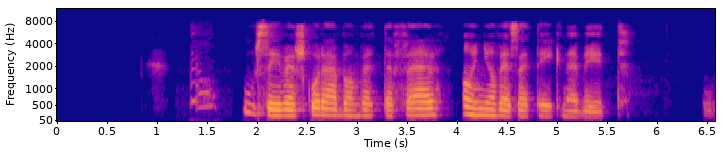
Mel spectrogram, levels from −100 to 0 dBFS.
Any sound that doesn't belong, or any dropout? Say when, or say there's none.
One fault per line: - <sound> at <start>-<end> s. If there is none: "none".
- bark at 1.3-1.6 s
